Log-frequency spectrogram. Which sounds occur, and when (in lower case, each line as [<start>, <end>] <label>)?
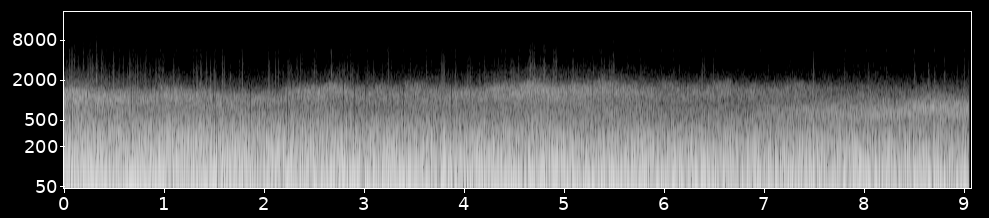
[0.00, 9.00] static
[0.00, 9.01] eruption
